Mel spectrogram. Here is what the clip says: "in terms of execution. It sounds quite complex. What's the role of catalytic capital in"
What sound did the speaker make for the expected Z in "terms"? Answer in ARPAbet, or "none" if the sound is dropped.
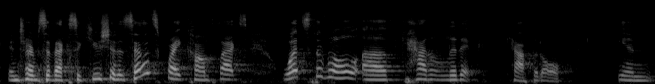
Z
